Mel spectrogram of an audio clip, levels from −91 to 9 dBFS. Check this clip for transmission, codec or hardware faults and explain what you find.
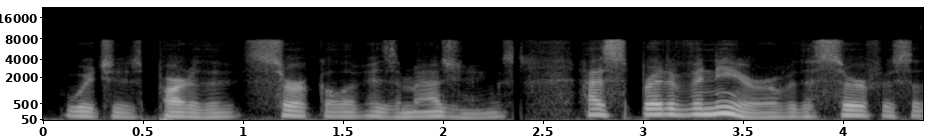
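One transmission fault: packet loss on an ADPCM call at 2.36–2.44 s. A handful of packets dropped, leaving a hard-edged 40 ms gap. The decoder's predictor then mistracked briefly, so the speech resumes with a short distortion over the light G.722 upper-band hiss.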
